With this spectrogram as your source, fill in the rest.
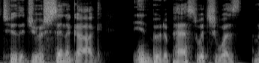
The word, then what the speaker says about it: Budapest: know was born in Budapest Hungary that's right pronunciation Budapest when I was serving as a missionary and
